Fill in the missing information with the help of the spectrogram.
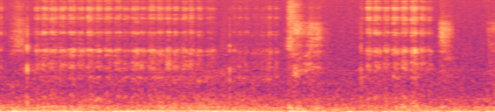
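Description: A graphite pencil shades a vase with quick strokes on a white page of a spiral-bound sketchbook. Soft, bright scratching rises and falls in short bursts over a quiet, steady low rumble.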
